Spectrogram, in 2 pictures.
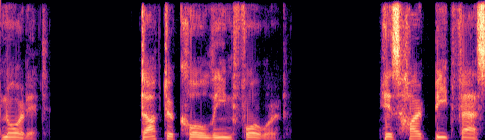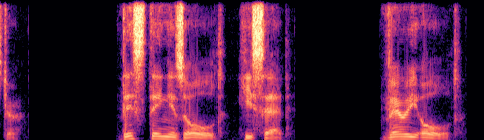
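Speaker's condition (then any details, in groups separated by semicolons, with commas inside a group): No condition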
